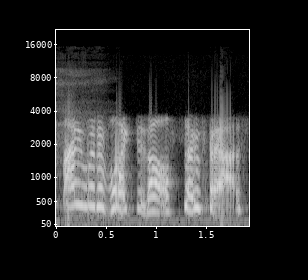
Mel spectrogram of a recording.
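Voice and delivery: said through a high laugh; half-laughing admission of impatience. Real, not acted. Laughing about her impatience.

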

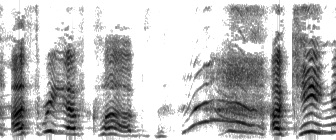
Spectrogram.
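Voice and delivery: gasping, building to a loud cry; hammed-up fortune teller reveals cards; dramatic gasps.

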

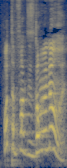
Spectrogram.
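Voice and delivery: panicked loud question; shocked outburst. Retold or imitated. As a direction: blurt it out in alarm. Retold shock at email.

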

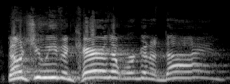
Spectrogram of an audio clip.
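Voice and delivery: high, loud plea in panic; alarmed outcry. Acted. Disciples to sleeping Jesus on a sinking boat, panicked outcry. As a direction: cry out over a raging storm.

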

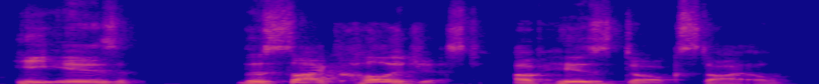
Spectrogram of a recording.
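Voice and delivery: drawn-out, announcer-style host introductions; showman intro. Acted. Podcast host introducing co-hosts like a wrestling ring announcer.

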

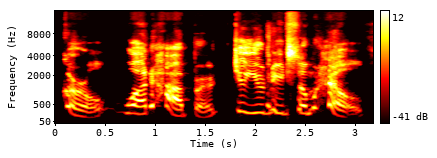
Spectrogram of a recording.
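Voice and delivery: high, drawn-out put-on voice; exaggerated, slow, high-pitched offer of help; concerned drag queen. Fellow performer checking on injured friend, high put-on concern.

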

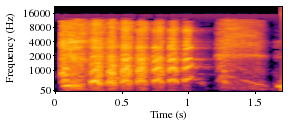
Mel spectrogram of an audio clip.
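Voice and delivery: loud high burst of laughter; big laugh. Real, not acted. Laughing at camera joke.

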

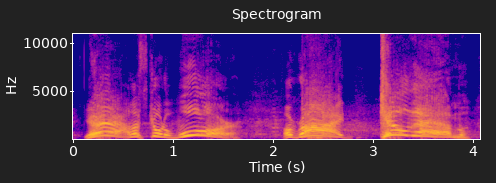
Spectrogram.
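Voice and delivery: high, loud stadium battle shout, slow at first; rally the crowd for war; mock war cry. A fan pumped up in the stadium, yelling loud. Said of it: "you're sitting there like".

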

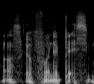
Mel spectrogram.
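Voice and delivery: hushed disgusted whisper. Real, not acted. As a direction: whisper it with distaste.

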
